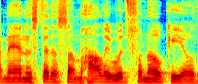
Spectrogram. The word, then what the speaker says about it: Finocchio: It's Finocchio. That's how you pronounce it.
